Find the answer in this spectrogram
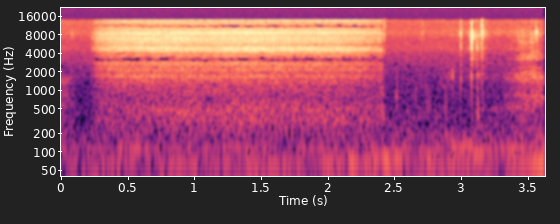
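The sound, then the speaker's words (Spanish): During a breathing exercise, one side of the nose is held closed and, after a held count of five, a single steady exhale is let out through the other nostril. It is an airy hiss lasting about two seconds before it stops, followed by a faint click in the quiet. “Por ejemplo, podemos taparnos un lado de nuestra fosa nasal. Mantener uno, 2, 3, 4, 5 y soltar por el otro lado.”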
